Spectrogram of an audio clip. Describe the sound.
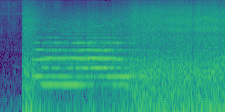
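Trains departing a railway station in Banja Luka after a strike ends. A train horn holds a steady chord for about two seconds over a loud, continuous rolling rumble that carries on after the horn stops.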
